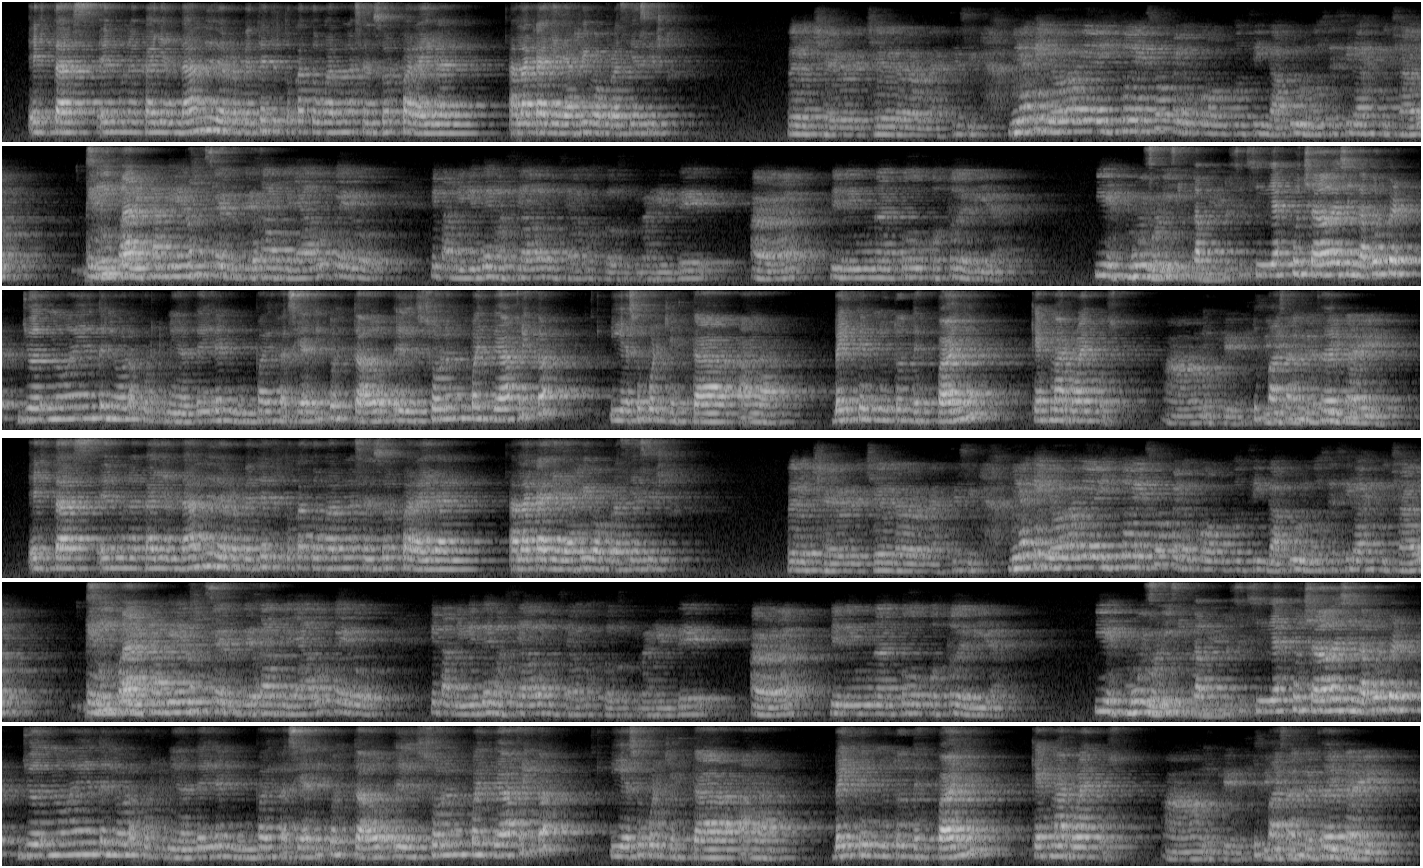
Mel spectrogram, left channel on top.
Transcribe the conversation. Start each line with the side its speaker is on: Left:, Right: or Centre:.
Left: estás en una calle andando y de repente te toca tomar un ascensor para ir al, a la calle de arriba, por así decirlo.
Right: Pero chévere, chévere, la verdad es que sí. Mira que yo había visto eso, pero con, con Singapur, no sé si lo has escuchado, que
Left: Sí,
Right: es un país
Left: claro,
Right: también
Left: los
Right: súper
Left: asiáticos.
Right: desarrollado, pero que también es demasiado, demasiado costoso, que la gente, la verdad, tienen un alto costo de vida. Y es muy
Left: Sí,
Right: bonito
Left: sí, Singapur.
Right: también.
Left: Sí, sí, he escuchado de Singapur, pero yo no he tenido la oportunidad de ir a ningún país asiático. He estado eh, solo en un país de África y eso porque está a 20 minutos de España, que es Marruecos.
Right: Ah,
Left: Eh,
Right: ok,
Left: Tú
Right: sí
Left: pasas
Right: que está cerquita
Left: en ferry,
Right: ahí.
